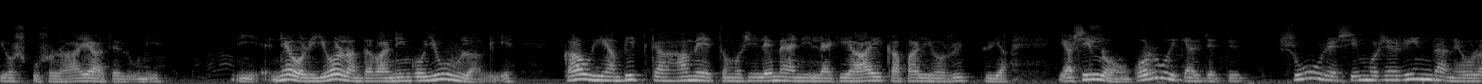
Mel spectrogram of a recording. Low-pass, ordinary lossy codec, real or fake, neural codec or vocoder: 10.8 kHz; AAC, 24 kbps; real; none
